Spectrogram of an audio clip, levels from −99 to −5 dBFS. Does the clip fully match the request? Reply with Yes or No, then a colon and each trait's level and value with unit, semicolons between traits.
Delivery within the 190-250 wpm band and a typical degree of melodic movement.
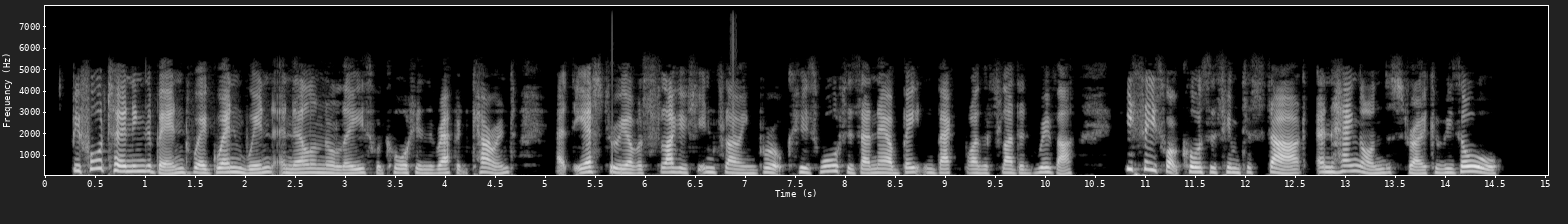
Yes: average, 195 wpm; average, 3.8 semitones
